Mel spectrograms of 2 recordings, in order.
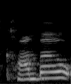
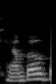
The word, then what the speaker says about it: kambo: It's it's Kombu, or some people say it Kambo, but I've watched a few documentaries of Indigenous people and they pronounce it Kombu.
